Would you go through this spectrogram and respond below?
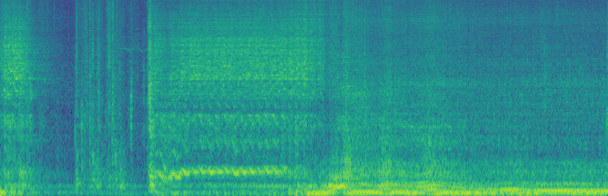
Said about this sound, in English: Car started right back up.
